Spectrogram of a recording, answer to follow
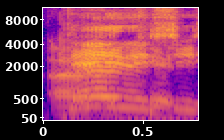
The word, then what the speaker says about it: Dereshi: Dere she something like that. Dere she. Dere she. Yes. It was gross because it started with a D and it kept going with SH sounds.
